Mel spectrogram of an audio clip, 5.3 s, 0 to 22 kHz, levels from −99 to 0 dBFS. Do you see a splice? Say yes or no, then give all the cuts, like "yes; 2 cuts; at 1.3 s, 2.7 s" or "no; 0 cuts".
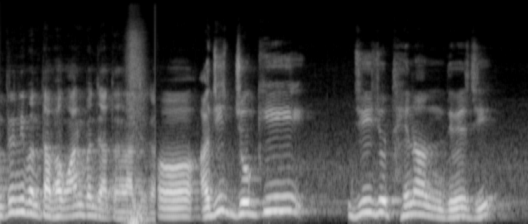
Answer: yes; 1 cut; at 1.5 s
